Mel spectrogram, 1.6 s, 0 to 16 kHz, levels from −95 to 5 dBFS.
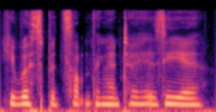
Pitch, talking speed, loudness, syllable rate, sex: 180 Hz, 220 wpm, -17 LUFS, 7.3 syllables/s, female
